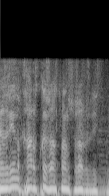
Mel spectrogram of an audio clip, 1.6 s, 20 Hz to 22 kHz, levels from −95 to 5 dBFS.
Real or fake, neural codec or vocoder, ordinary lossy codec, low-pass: real; none; none; 7.2 kHz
